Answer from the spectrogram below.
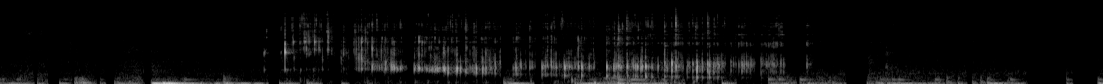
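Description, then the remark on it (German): A raspberry sour beer is poured into a glass in a steady, bubbling, gurgling stream lasting about six seconds, preceded by a few soft clicks and taps, with no talking. “Schenken wir es mal ein.”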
